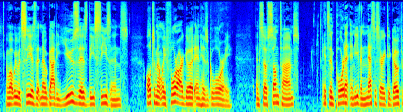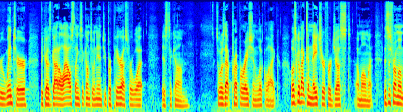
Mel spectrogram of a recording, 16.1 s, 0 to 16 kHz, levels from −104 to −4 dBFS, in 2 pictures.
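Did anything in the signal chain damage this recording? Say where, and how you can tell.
Yes, at playback: a wrong sample rate throughout. Speech runs about 1.45 times too fast and about 6.45 semitones high, fitting roughly 22 kHz material clocked out near 32 kHz. Pitch and tempo shift by one ratio, unlike time-stretching or pitch-shifting, which alter only one.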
